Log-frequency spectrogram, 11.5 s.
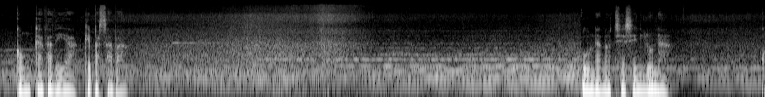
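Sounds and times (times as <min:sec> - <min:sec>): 
speech: 0:00.3 - 0:02.0, 0:08.7 - 0:10.1
sea waves washing: 0:01.2 - 0:08.8, 0:10.0 - 0:11.4.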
